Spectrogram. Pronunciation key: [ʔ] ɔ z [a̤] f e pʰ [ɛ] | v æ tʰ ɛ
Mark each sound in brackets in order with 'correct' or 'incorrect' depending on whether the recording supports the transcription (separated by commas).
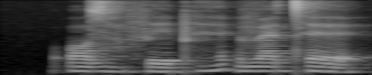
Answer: correct, correct, incorrect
